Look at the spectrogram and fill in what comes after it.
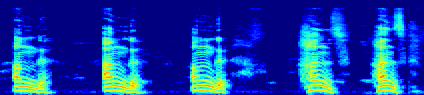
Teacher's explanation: इनके उच्चारण में नाक से तो अधिक हवा निकलती है, लेकिन मुंह से क्या होता है, कम निकलती है। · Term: अनुस्वार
